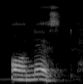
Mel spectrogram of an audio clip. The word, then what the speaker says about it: honest: जैसे ऑनेस्ट, HONEST, यहाँ पर जो एच वर्ड है वो हमारा साइलेंट है, ओ की साउंड आ रही है, जो हमारा वोवेल साउंड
